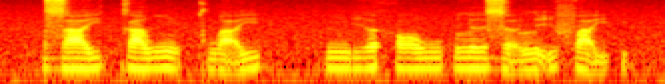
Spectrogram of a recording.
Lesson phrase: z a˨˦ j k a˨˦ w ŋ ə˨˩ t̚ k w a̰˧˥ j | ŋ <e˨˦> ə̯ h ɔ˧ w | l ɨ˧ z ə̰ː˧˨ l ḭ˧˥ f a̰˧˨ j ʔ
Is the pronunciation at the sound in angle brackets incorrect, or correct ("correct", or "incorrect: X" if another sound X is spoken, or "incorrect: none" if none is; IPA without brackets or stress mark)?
incorrect: i˨˦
